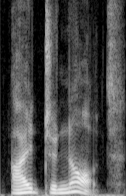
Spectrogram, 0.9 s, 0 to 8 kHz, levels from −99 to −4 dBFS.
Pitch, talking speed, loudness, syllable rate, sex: 145 Hz, 190 wpm, -15 LUFS, 4.0 syllables/s, male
